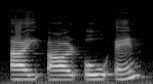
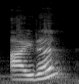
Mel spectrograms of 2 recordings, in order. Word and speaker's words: iron: I-R-O-N, and that's why it's mainly mispronounced as iron. But no, my dear friends, it will be iron. Not because of I-R-O-N as iron, it's A-I-I, un, iron.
